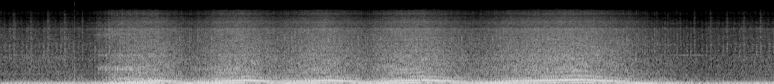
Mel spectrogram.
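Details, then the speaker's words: 1955 Willys CJ5 Jeep, 506 miles since engine rebuild, after gasket and exhaust work, throttle return spring set and idle raised: a low, steady, quiet four-cylinder idle with an even beat; normal idle. "[Music] Yeah, that's good. These motors sure are quiet, aren't they?"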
